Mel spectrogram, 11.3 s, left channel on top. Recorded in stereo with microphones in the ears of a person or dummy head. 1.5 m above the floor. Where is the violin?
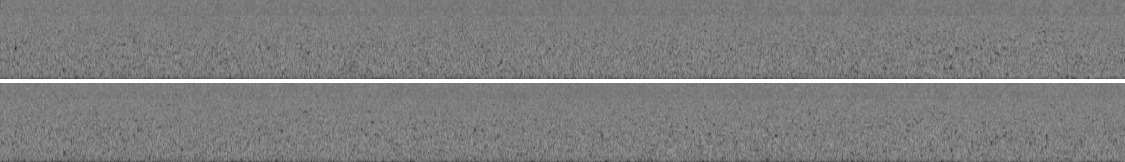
I don't hear a violin.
